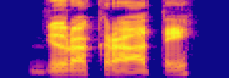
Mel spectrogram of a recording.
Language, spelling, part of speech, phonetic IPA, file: Russian, бюрократы, noun, [bʲʊrɐˈkratɨ], Ru-бюрократы.ogg
- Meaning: nominative plural of бюрокра́т (bjurokrát)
